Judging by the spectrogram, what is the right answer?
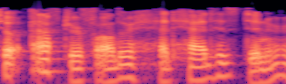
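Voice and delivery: ordinary delivery

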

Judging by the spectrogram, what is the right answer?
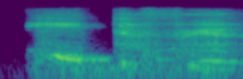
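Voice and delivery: put-on whispered, high, toddler-like snake voice. Retelling how Jack played with a stuffed snake, imitating Jack's whispered snake voice. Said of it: "he just whispers in her ear in his little snake voice".

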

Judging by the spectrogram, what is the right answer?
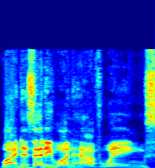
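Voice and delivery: nasal cartoon-villain voice. Retelling a tiger's reply from an old Japanese cartoon, nasal cartoon-villain voice. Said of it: "like they're they're holding their nose".

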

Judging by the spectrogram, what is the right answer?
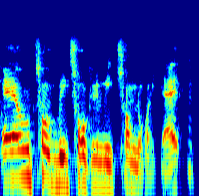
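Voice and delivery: put-on English accent on every word. In a role-played car stop, the person pulled over answers the officer, english accent. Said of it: "I can never keep up an English accent like that".

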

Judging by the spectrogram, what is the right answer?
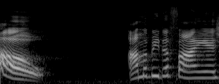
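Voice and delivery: mock loud yell. Describing a woman refusing to give up her bus seat, retelling a yell. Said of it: "she yelled".

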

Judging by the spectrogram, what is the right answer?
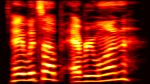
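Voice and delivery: very high, gushing, hyped-up, overexcited voice. Redoing an episode intro, the host greets everyone, too excited. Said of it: "Don't sound too excited".

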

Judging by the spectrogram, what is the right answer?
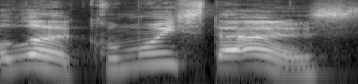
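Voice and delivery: very anglicized Spanish, high pitch.

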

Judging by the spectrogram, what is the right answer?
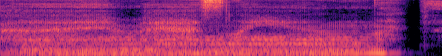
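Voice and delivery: eerie, creepy, very low, deep whisper. Imitating the actor who voiced Aslan on stage, creepy whispered Aslan voice. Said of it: "he would always talk this really creepy whisper".

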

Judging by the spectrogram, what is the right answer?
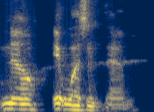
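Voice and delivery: put-on completely deadpan, flat delivery. Recounting a funny bit where someone asked about the saviors: retelling a completely deadpan reply. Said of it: "It just completely deadpan".

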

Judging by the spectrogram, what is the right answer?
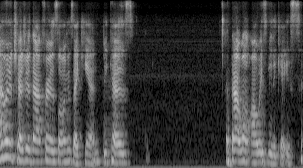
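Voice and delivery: voice catching, choked up, on the verge of crying. Talking about getting to be part of the school, on the verge of crying. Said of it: "I'm going to cry now".

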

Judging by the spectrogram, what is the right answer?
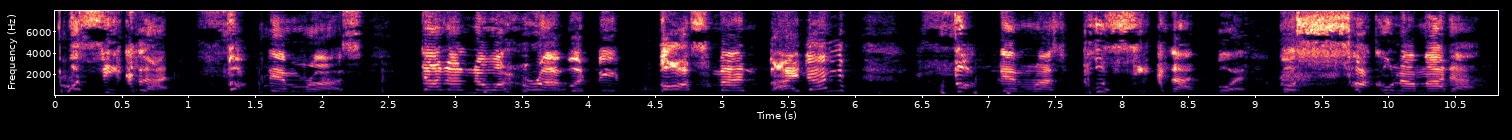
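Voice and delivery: put-on Jamaican patois accent.

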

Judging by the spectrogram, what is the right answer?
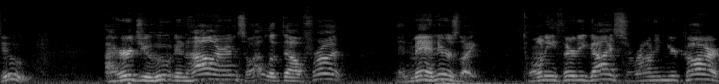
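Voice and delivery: ordinary talk

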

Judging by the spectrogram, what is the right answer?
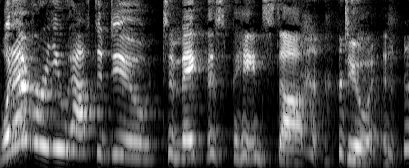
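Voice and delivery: very loud, high, all-out screaming. Retelling demanding pain relief from the on-call doctor, re-enacting her own screaming. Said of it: "So I'm like screaming at this poor woman".

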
